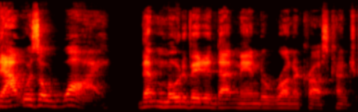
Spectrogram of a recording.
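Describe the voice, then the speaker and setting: With a Canadian accent, a man with a fairly high pitch speaks in an animated tone at a moderate pace. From Canada, Toronto. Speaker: podcast host, motivational author. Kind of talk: motivational podcast monologue.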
